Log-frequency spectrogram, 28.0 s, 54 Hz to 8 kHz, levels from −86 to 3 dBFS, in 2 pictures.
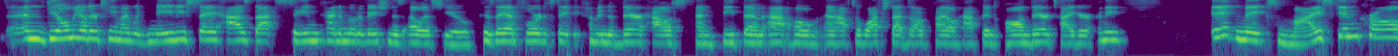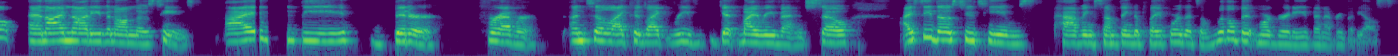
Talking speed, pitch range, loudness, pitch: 190 wpm, 175-220 Hz, -23 LUFS, 195 Hz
